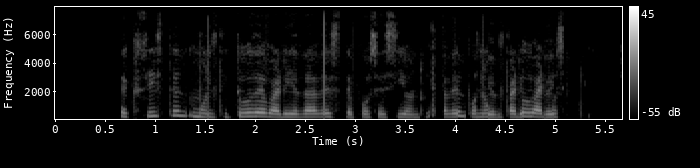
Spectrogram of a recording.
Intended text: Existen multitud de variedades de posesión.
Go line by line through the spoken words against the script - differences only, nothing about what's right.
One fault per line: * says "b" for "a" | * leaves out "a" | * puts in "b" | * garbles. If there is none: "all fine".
* garbles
